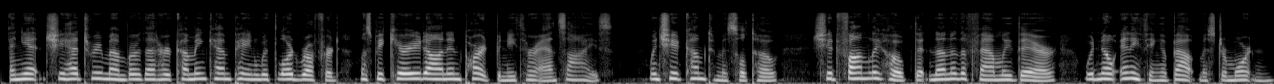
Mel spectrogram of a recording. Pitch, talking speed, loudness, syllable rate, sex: 220 Hz, 210 wpm, -18 LUFS, 5.5 syllables/s, female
